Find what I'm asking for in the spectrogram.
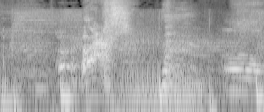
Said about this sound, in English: Sorry, talking about dragon rig always makes me sneeze. Dragon rig? it always makes me sneeze. I'm allergic to it.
